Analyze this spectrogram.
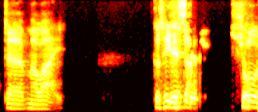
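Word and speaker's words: Moët: Before we actually started recording, we were talking about pronunciation, and John had lots of interesting things, but it's actually Moet, not Moet, because he was Dutch.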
